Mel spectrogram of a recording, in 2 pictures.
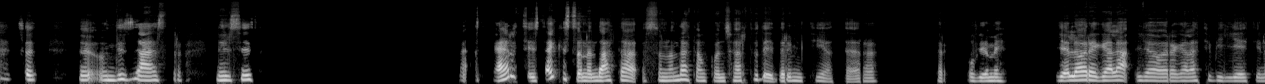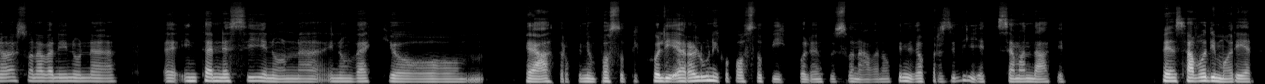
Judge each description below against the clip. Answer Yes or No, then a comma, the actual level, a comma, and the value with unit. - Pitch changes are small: No, average, 4.1 semitones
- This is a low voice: No, medium, 160 Hz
